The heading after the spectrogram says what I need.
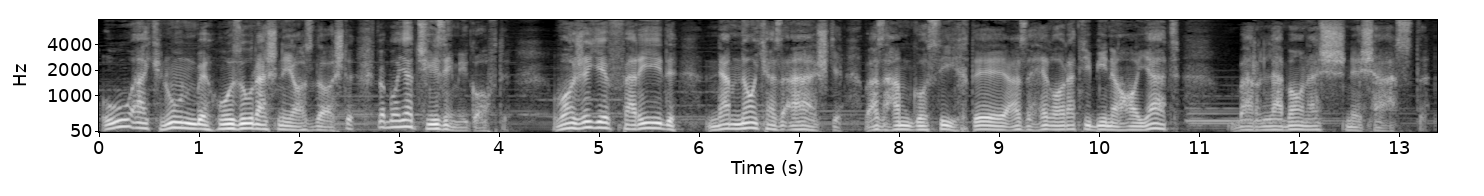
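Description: Low-voiced man narrating a dramatic story. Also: lively intonation, a little mellow, soft background music. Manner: measured, emotive storytelling.

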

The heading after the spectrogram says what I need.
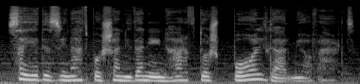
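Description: A woman narrating a story in a calm, measured audiobook reading. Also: mid-range voice, soft background music.

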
